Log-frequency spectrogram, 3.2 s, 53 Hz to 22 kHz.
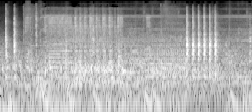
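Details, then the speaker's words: Suzuki GSX-R1000 K1/K2, only on switching ignition on: SET exhaust valve servo motor, cable-linked to the valve, gives a short burst of about six rapid woodpecker-like taps trying to turn a seized exhaust butterfly valve. "When you turn on the ignition you can hear it, almost like a woodpecker sound of it trying to turn it, but just listen out for it. You can only hear it when you turn the ignition on."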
